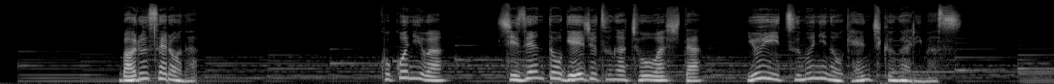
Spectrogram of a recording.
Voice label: japanese audio guides

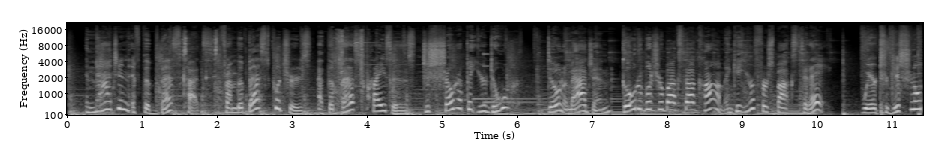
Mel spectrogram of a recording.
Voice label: english american commercial

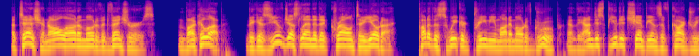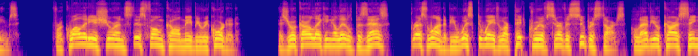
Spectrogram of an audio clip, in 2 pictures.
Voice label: english ivr

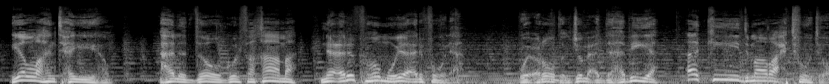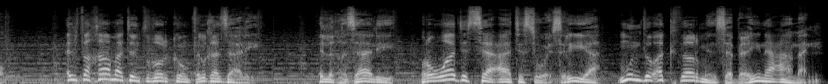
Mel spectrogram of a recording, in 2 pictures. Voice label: arabic narration

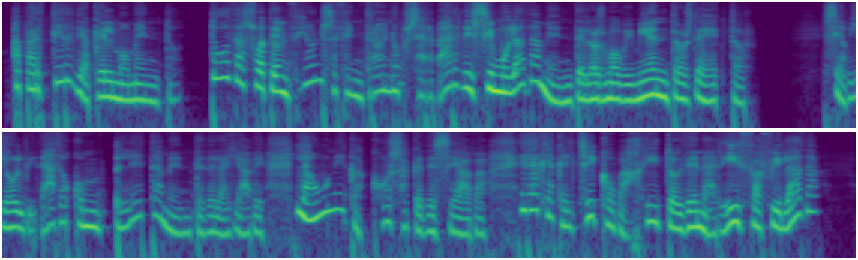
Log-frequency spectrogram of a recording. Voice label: spanish narration

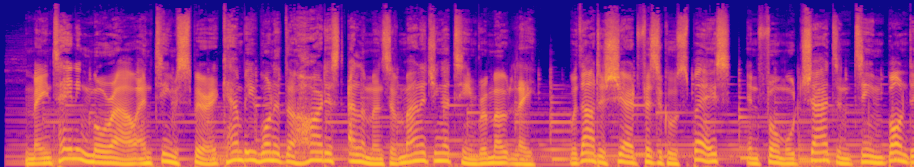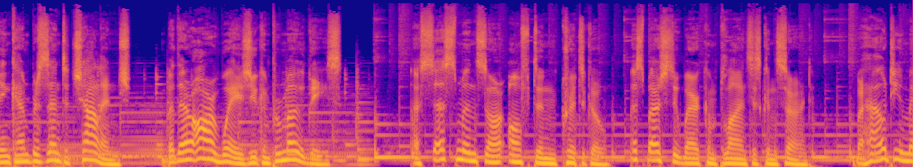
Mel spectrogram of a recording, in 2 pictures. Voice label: english british e learning

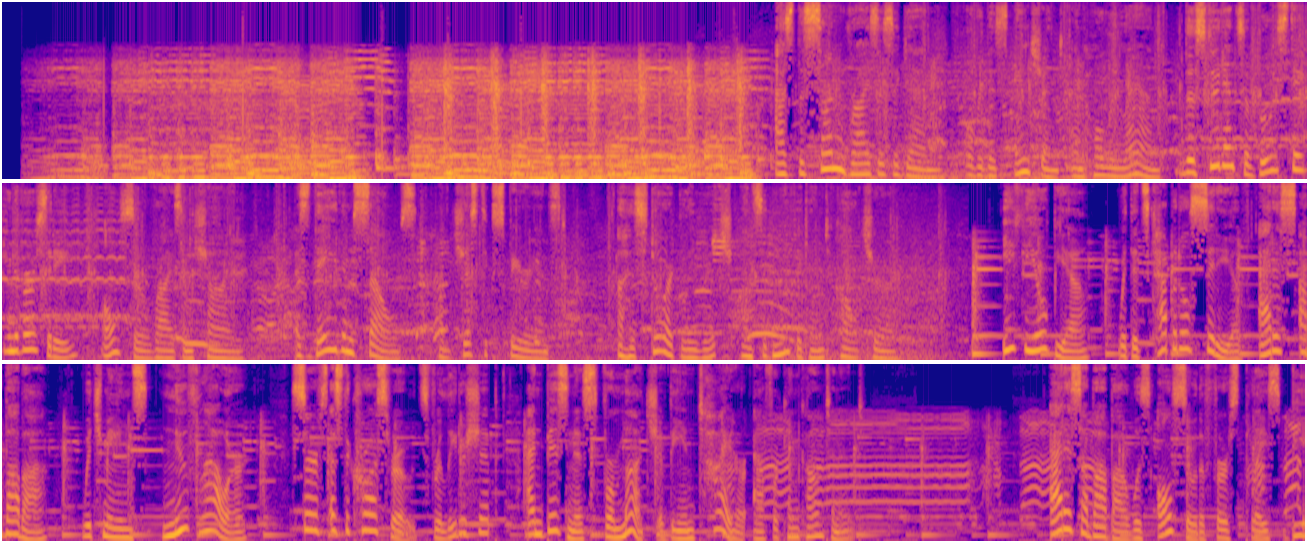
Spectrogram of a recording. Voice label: english american documentaries

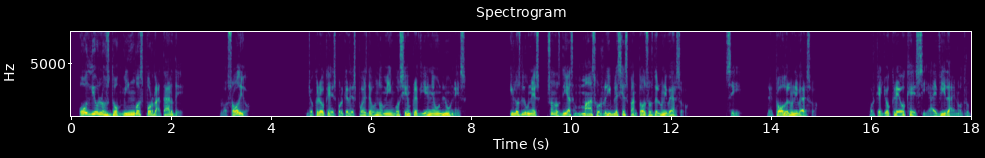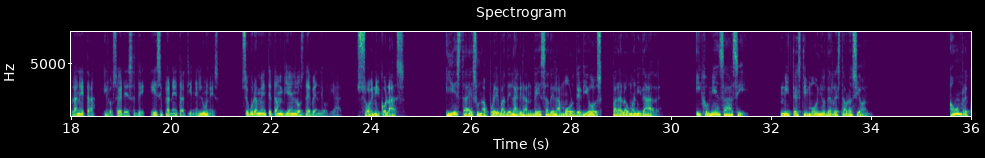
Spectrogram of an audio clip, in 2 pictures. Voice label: spanish colombian audiobooks

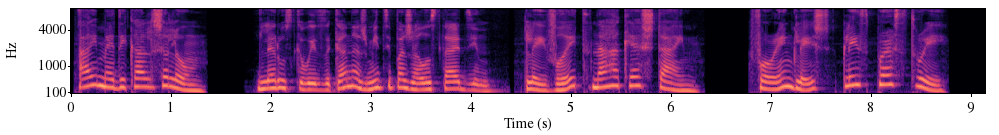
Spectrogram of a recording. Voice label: IVR; iMedical

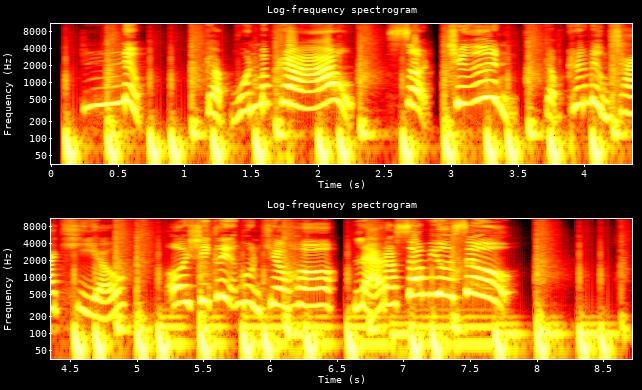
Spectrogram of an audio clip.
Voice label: thai promos

